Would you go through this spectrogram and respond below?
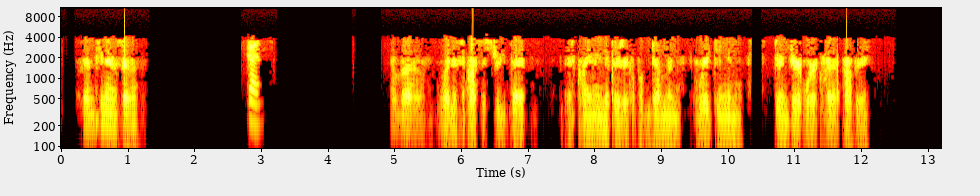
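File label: Mesa Police Department Superstition Dispatch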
